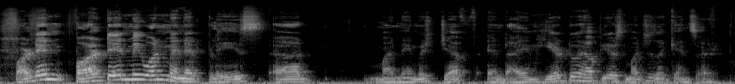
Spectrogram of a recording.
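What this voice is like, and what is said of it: Put-on accent, sounds Russian. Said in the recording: “That was a pretty good accent. ... That was a pretty good Russian accent. ... I thought you did good with that Russian accent, bud. ... you've got a pretty good Indian accent. ... Thought it sounded Russian.”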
